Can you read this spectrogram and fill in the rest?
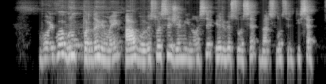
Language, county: Lithuanian, Tauragė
